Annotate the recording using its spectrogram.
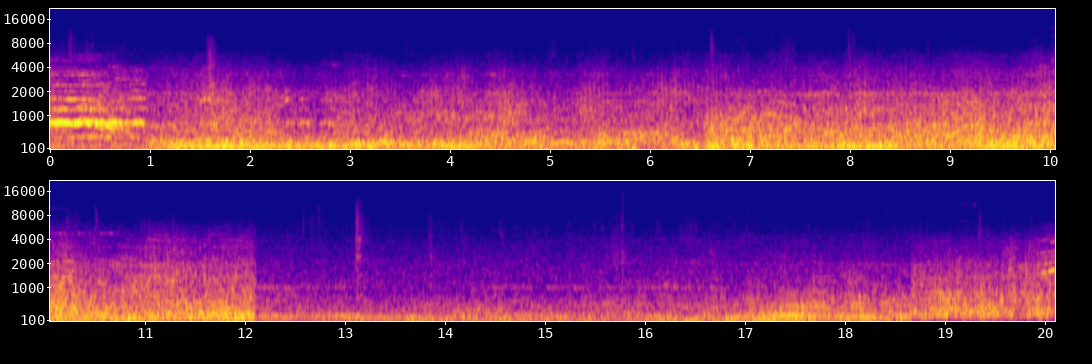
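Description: A steady engine drone holding one pitch, louder for the first twelve seconds and then dropping suddenly to a lower level. Voices are heard at the very start.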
